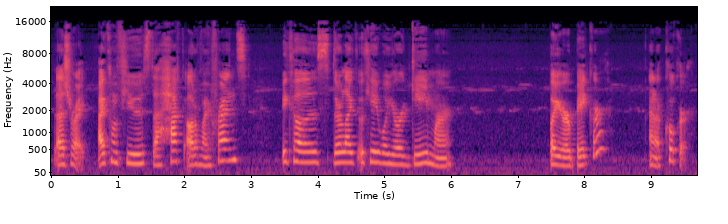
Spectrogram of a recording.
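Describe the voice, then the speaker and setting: A young woman from Bermuda hosting her own small podcast, chatting in an upbeat, self-deprecating way and spelling things out slowly. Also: medium pitch. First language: Portuguese and English bilingual. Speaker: podcast host. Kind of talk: casual solo podcast chat. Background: frogs and crickets at night.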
